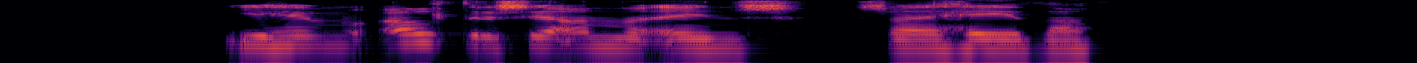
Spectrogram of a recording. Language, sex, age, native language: Icelandic, female, 13, Icelandic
